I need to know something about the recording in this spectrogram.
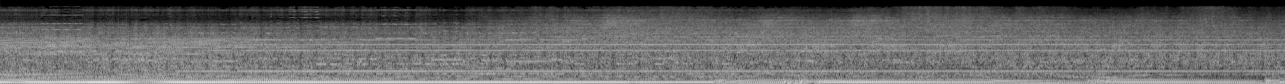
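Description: Sustained distorted noise drone closing out a hardcore punk track: a loud, buzzing low note held steady with high whining tones over it. The low note shifts briefly about seven, ten and eleven seconds in.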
